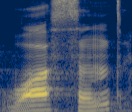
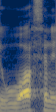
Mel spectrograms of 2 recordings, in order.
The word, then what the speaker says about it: wasn't: Nótese que en el inglés americano, muchas veces la T al final de esta variante negativa se puede perder la pronunciación, por lo que podemos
